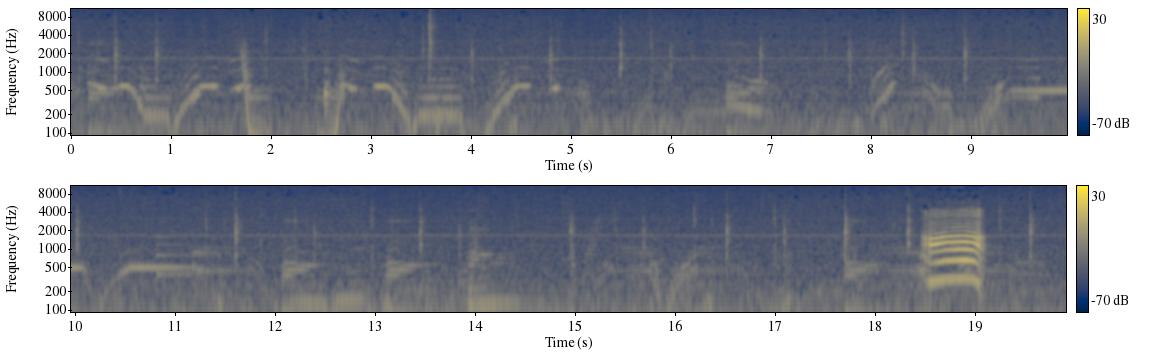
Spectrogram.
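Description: Bouncy electronic game music plays throughout.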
